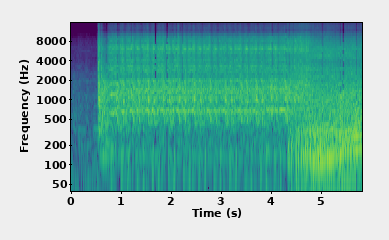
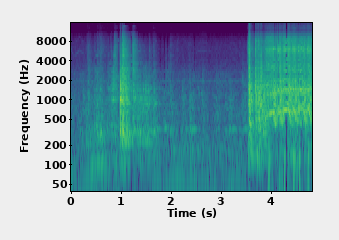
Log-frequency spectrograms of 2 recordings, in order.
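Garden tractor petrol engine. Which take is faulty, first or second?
first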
